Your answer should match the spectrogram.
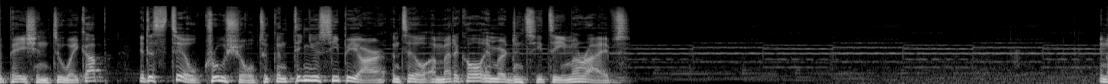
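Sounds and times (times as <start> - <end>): soft background music: 0.0 - 11.0
two-tone ambulance siren: 5.6 - 11.0.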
